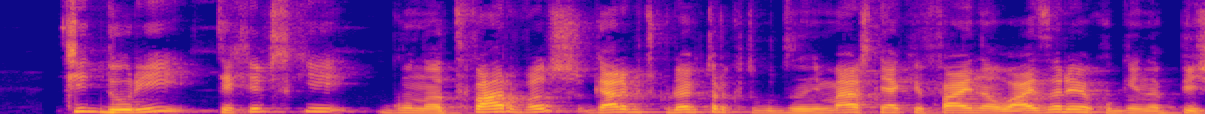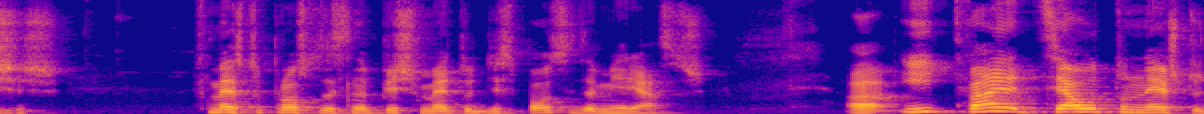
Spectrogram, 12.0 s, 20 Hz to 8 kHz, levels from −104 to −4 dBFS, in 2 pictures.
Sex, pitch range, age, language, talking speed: male, 135-210 Hz, 30-49, Bulgarian, 160 wpm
